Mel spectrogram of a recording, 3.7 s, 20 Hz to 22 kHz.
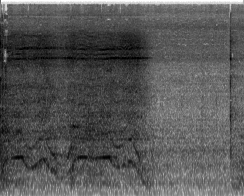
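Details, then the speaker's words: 2000 Chevrolet Corvette C5 hardtop, original driver's window motor tested before replacement after the window stuck down with a weird noise: thin strained wavering whine, slow and labored; weak motor, grinding suspected from a broken gear tooth inside it. "a little weak but it's working sounds like a very weak motor"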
